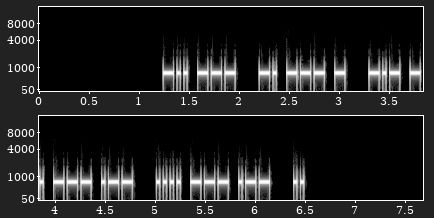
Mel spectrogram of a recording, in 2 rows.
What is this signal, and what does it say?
Morse code, heard as a keyed tone, about 34 wpm, 700 Hz. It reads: DO NOT KNOW HOW I
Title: Sets of 5 Words Encore2 35wpm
